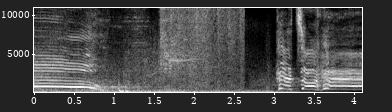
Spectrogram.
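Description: Cartoon battle sound track: a long, high-pitched held battle yell that breaks off less than a second in, over a low rumbling effect, then a burst of hiss about two seconds in and more shouting with pitch swoops near the end.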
